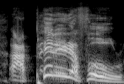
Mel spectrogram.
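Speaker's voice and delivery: loud, drawn-out mock growl of a catchphrase; slow, high, booming TV tough-guy line; catchphrase impression. Imitating a TV catchphrase for a co-host, loud mock bellow. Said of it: "cuts back to me and he goes".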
